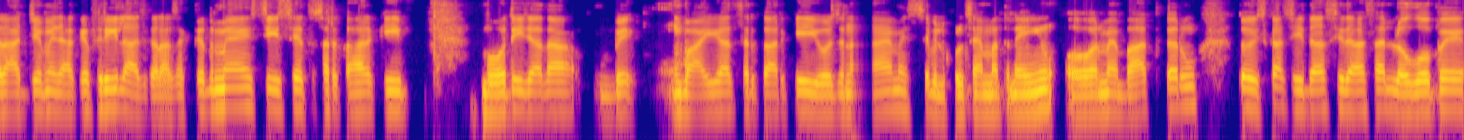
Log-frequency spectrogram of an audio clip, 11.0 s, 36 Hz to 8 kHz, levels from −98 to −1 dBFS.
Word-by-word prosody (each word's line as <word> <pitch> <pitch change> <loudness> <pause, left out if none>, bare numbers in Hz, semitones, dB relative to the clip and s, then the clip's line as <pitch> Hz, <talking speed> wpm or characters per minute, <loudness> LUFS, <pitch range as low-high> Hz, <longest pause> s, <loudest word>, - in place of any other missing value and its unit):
राज्य 115 +1 +1
में 120 0 0
जाके 110 +1 0
फ़्री 130 +3 +3
इलाज 130 - +2
करा - - 0
सकते - - -5
हैं। 120 - -3
तो 130 - +1
मैं 135 0 +3
इस 135 - -6
चीज़ 125 -3 +3
से 130 - +1
सरकार 115 +1 0
की 120 0 +4 0.6
बहुत 110 +2 +3
ही 125 - +4
ज़्यादा 115 0 +2 0.4
बे 115 0 +2 0.4
वाहियात 110 +2 0
सरकार 110 -1 -2
की 120 -1 +4
योजना 110 0 -1 0.2
है, 120 - 0
मैं 125 - -4
इससे 115 - -4
बिल्कुल 105 0 -1
सहमत 105 -1 0
नहीं 110 +2 +4
हूँ 130 - +3 0.2
और 105 +1 +4
मैं 110 -1 0
बात 105 +3 0
करूँ, 140 +2 +1 0.3
तो 130 - +3
इसका 140 +4 -1
सीधा-सीधा 125 0 +1
असर 125 +1 0
लोगों 115 -1 +3
पे 125 -1 +3
115 Hz, 220 wpm, -15 LUFS, 110-125 Hz, 0.6 s, की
